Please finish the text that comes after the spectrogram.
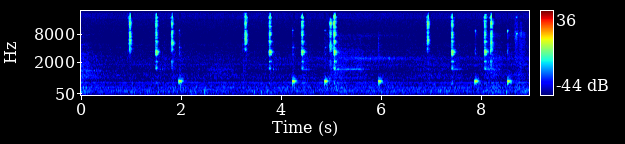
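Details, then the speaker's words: Battery-damaged Apple Macintosh IIfx after trace repair, first power-on with speaker connected: short thin chirps repeating irregularly about every second over a quiet hum, power supply LED blinking on and off; power supply suspected of failing to start, not confirmed. "Now, is that a fault of the power supply? I kind of think it might be. Because it sounds like it's not starting. It sounds like the board is ready to go, but the power supply is what's having problems."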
